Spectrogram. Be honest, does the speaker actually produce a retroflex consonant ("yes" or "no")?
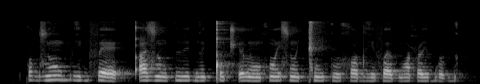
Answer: no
